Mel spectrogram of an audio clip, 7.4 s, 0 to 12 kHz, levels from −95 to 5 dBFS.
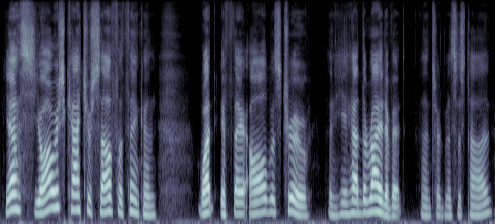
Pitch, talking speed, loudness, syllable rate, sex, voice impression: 175 Hz, 185 wpm, -19 LUFS, 4.2 syllables/s, male, masculine, adult-like, very middle-aged, slightly thick, slightly relaxed, slightly weak, slightly dark, slightly clear, slightly halting, sincere, slightly calm, slightly friendly, reassuring, slightly unique, elegant, slightly wild, slightly sweet, slightly lively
